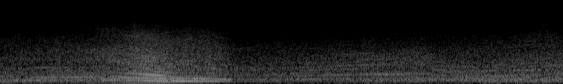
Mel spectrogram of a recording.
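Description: A GT3 race car at Barcelona loses its rear going into a corner, its engine note swelling and sliding in pitch for a couple of seconds before settling back into the steady drone of surrounding cars.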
